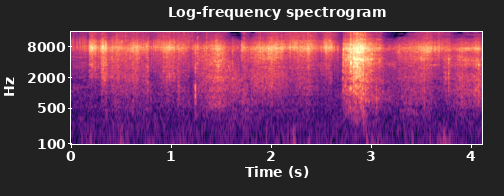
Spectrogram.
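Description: Solid, crumbly clumps of dry grey cement-sand are scooped from a pile and crushed in cupped bare hands, then the powder is pushed and rubbed back into the pile. The result is a steady, bright, gritty crackle and rustle with soft low thumps, swelling into a louder grinding crunch near the three-second mark.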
